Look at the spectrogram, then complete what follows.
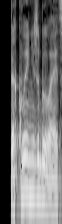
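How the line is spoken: Sighing. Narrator (Russian): вздохнул я

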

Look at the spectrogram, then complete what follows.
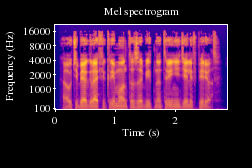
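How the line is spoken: Grumbling. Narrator (Russian): проворчал капитан

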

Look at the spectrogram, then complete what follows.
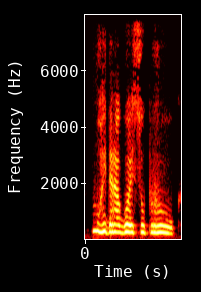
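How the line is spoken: Pleading. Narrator (Russian): взмолилась королева

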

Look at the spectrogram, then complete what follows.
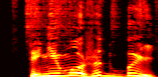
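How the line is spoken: Bursting out laughing. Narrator (Russian): расхохотался Тим

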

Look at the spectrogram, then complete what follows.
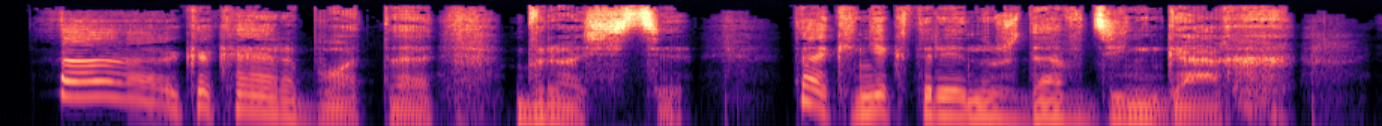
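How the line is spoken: Sigh. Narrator (Russian): вздохнул он

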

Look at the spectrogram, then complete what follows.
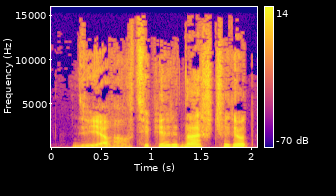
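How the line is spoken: Uneasy mutter. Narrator (Russian): пробормотал Ван Миттен, который испытывал неясное беспокойство, сам не зная почему

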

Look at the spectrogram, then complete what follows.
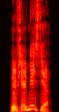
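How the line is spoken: Barked. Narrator (Russian): рявкнул он

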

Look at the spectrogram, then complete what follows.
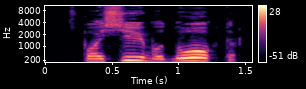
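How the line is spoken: Booming voice. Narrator (Russian): прогудел Магнус Мэнсон

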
